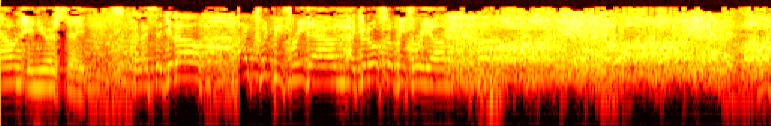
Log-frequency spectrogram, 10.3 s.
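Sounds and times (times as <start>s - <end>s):
speech: 0.0s - 8.4s
large crowd cheering at airport rally: 1.6s - 10.2s.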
